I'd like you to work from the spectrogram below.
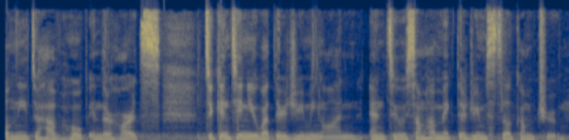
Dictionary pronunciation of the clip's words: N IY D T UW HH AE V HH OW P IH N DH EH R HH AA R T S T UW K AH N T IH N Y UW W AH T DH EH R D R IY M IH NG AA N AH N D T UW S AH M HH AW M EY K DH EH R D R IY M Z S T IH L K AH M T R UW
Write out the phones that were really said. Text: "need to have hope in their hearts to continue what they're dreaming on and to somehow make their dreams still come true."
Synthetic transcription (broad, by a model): N IY D T UW HH AE V HH OW P IH N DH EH R HH AA R T S T UW K AH N T IH N Y UW W AH T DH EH R D R IY M IH NG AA N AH N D T UW S AH M HH AW M EY K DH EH R D R IY M S T IH L K AH M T R UW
